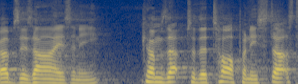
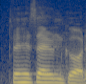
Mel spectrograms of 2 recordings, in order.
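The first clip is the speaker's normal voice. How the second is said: ordinary talk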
